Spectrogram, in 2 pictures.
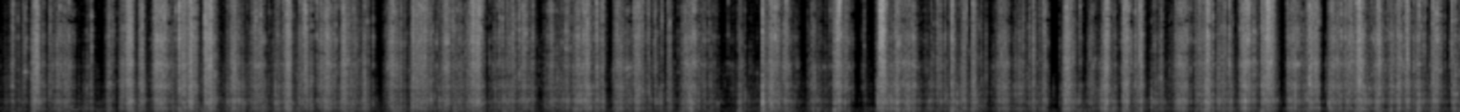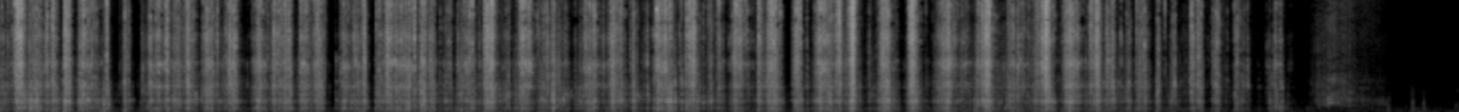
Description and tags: mySound Piramide Nil
Sounds from objects that are beloved to the participant pupils at the Piramide school, Ghent. The source of the sounds has to be guessed.
pencil-box, BE-Piramide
